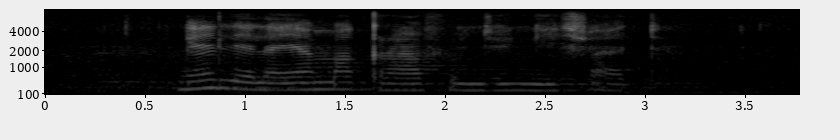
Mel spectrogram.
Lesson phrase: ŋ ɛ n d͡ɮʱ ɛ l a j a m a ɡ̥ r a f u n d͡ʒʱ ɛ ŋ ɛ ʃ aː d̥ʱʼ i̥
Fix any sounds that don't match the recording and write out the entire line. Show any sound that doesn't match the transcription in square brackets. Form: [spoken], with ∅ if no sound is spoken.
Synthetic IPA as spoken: ŋ ɛ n d͡ɮʱ ɛ l a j a m a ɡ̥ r a f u n d͡ʒʱ ɛ ŋ ɛ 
